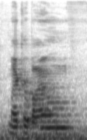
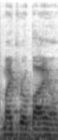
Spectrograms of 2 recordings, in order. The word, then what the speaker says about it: microbiome: I find it unfortunate that we've adopted this pronunciation of microbiome, and I think the meaning is more clear if we would say it as microbiome, which links it more clearly to genome and proteome and metabolome.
